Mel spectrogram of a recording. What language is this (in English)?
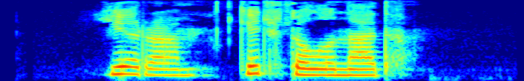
Mari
